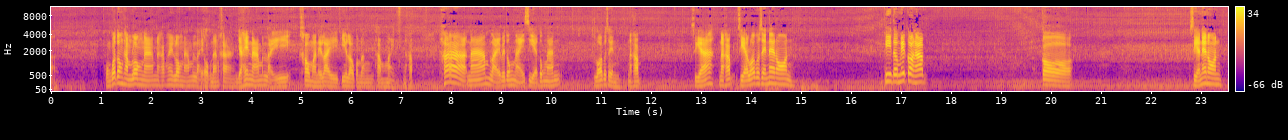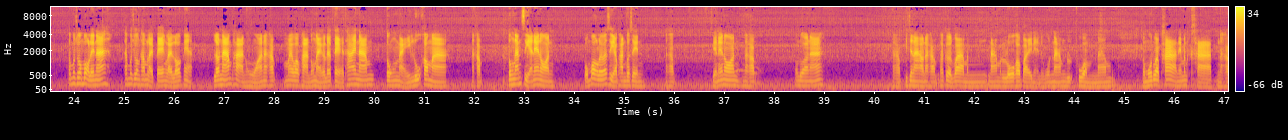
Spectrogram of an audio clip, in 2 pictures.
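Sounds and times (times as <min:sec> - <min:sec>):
tractor engine running: 0:00.0 - 0:47.0
man speaking: 0:01.1 - 0:10.2, 0:16.6 - 0:17.6, 0:19.7 - 0:20.5, 0:36.8 - 0:39.0.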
